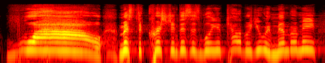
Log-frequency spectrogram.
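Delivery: high, loud joyful shout; overjoyed yell down the phone; excited shout. Retold or imitated. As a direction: burst out with thrilled recognition. Excited reunion call on phone.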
